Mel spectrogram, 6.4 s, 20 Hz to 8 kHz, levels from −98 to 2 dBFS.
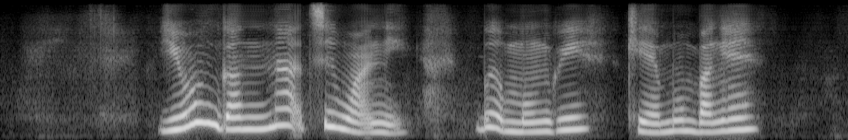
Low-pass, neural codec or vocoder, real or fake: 7.2 kHz; codec, 16 kHz, 0.3 kbps, FocalCodec; fake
